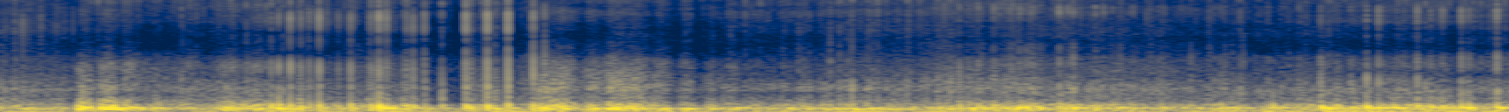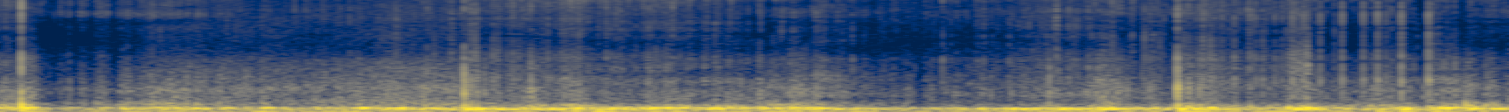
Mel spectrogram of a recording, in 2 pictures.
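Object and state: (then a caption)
Foam microphone windscreen being scratched. Long nails of both hands scratch slowly over a black foam microphone windscreen. The result is a steady, deep, muffled rumbling scrape concentrated in the low range, with a brief dip in loudness about halfway through before the scratching resumes.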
